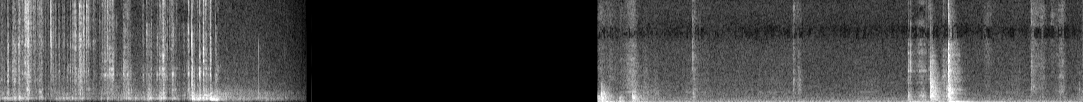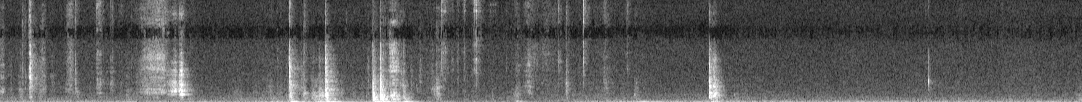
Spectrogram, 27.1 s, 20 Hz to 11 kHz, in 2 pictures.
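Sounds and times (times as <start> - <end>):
rubbing or scraping sounds: 0.0 - 2.8.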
